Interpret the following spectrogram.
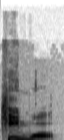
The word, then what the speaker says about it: quinoa: talked to me about quinoa. I had to write it down because it's certainly not spelled like it sounds.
